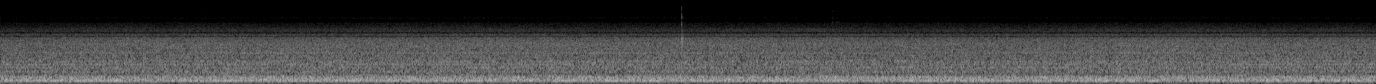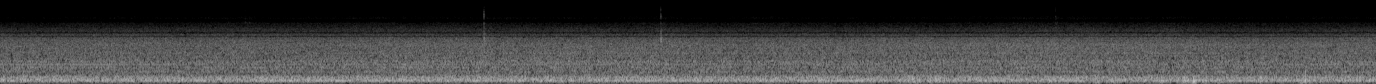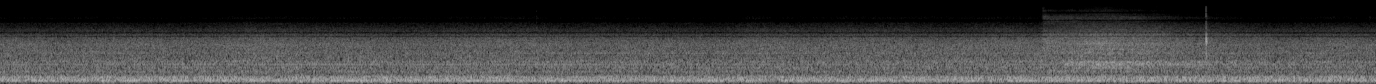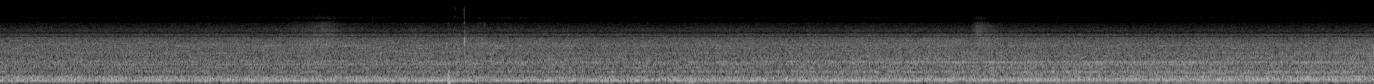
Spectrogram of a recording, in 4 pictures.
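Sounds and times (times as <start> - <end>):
train rumbling: 0.0 - 55.0
brief hiss: 37.9 - 41.5, 44.2 - 44.8, 50.9 - 51.4
low even hum: 37.9 - 43.1.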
